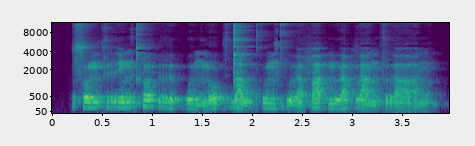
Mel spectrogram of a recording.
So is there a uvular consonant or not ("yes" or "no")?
no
